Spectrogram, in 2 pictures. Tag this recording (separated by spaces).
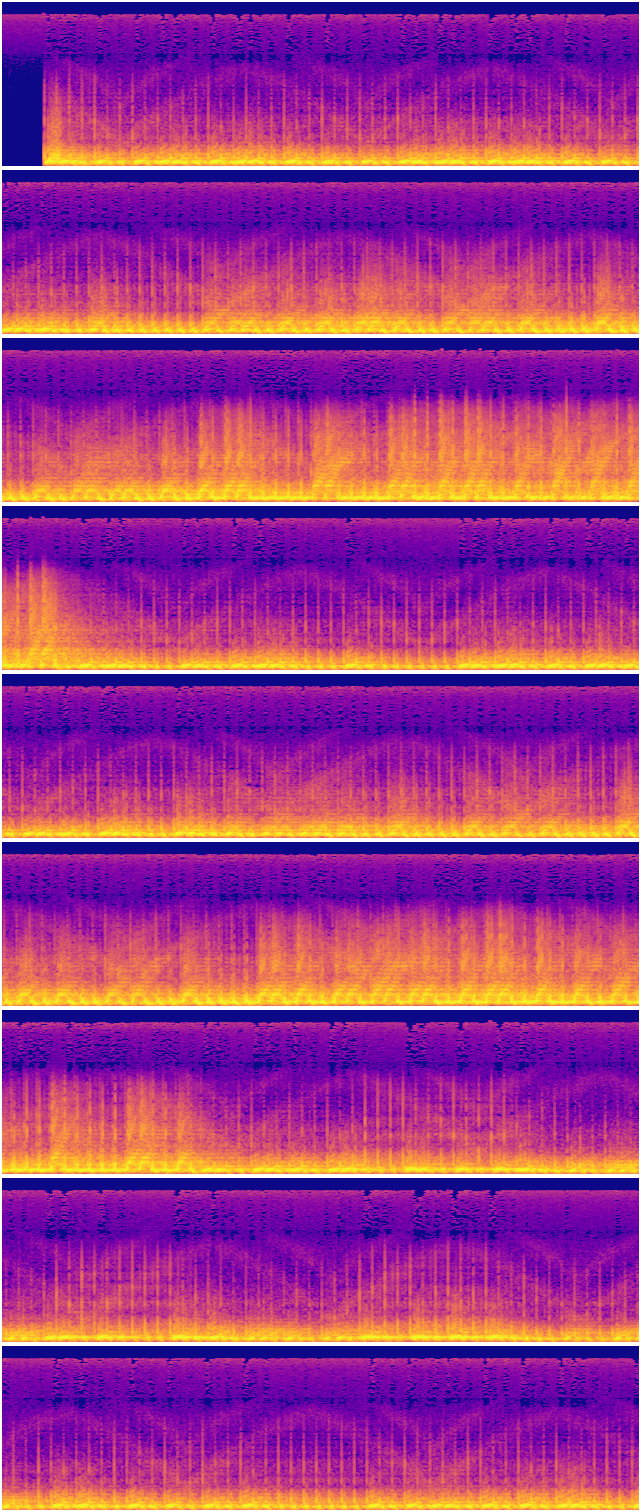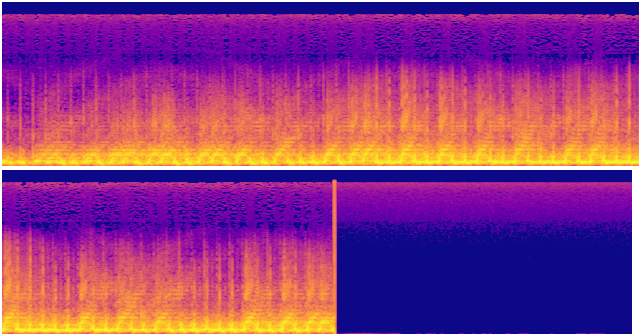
scary background synth suspense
